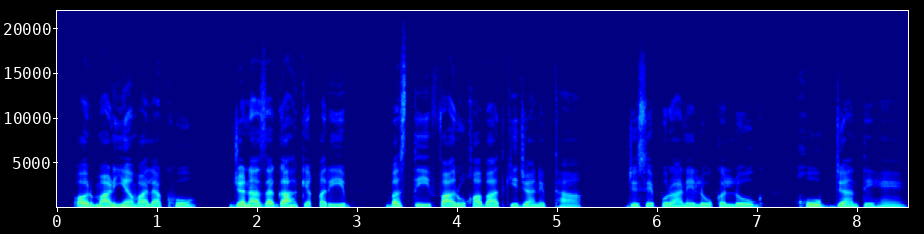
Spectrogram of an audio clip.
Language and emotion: Urdu, neutral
